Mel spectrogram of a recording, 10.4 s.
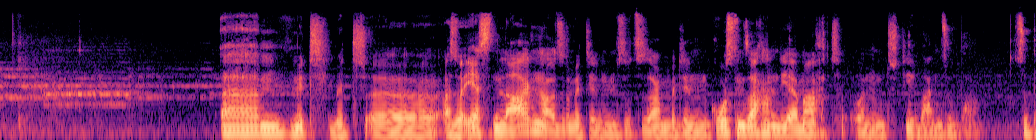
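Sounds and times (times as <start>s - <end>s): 
fire engine siren: 0.0s - 5.3s
speech: 2.2s - 10.3s.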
